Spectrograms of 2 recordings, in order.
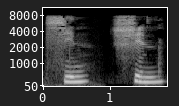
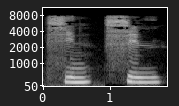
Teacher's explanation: it's the first tone. You can make your teeth upper and lower together and make it flat.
